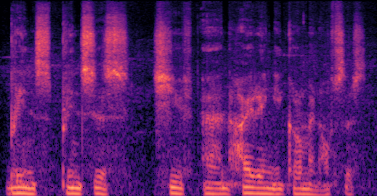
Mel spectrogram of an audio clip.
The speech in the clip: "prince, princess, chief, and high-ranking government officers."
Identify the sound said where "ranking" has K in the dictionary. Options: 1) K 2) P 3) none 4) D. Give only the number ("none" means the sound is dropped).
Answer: 3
